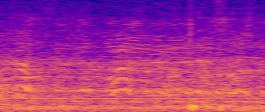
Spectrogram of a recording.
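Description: A ball is kicked with a dull thud outdoors.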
